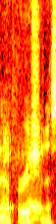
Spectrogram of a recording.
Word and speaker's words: apparitionist: Yeah, it's an apparitionist.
